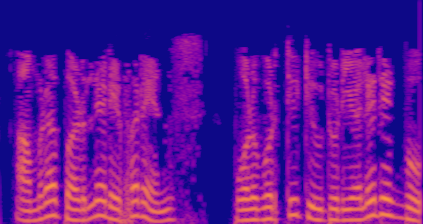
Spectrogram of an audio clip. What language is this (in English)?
Bangla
